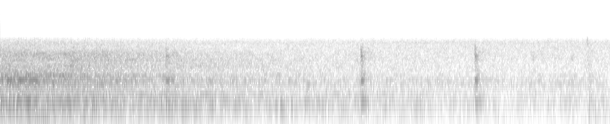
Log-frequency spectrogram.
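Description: Near silence: faint room hiss that fades away, with three soft, short clicks spread through the middle.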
